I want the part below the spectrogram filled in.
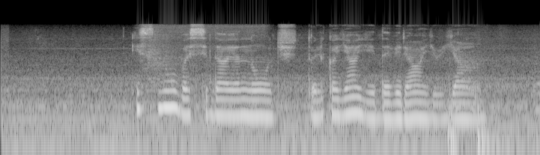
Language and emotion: Russian, sad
